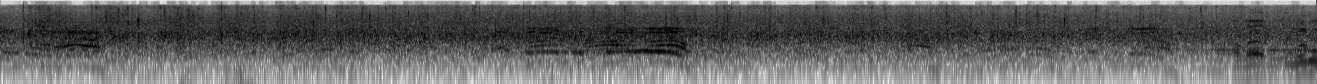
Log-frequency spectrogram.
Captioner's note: clapping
